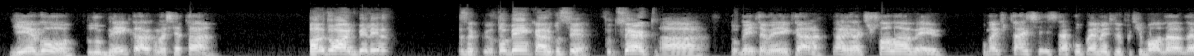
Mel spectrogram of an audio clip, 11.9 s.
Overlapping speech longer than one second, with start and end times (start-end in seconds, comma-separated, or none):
none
